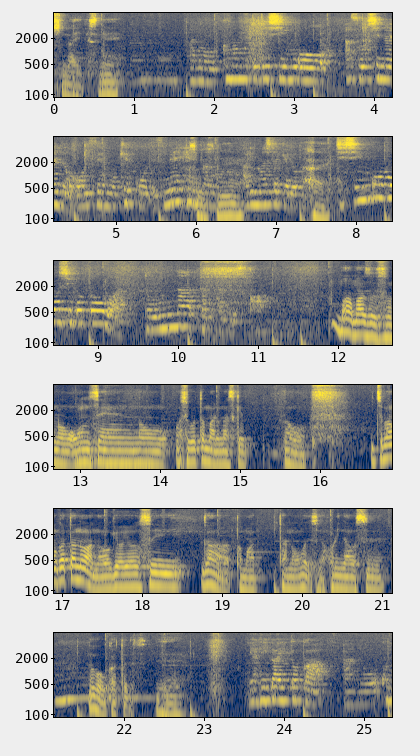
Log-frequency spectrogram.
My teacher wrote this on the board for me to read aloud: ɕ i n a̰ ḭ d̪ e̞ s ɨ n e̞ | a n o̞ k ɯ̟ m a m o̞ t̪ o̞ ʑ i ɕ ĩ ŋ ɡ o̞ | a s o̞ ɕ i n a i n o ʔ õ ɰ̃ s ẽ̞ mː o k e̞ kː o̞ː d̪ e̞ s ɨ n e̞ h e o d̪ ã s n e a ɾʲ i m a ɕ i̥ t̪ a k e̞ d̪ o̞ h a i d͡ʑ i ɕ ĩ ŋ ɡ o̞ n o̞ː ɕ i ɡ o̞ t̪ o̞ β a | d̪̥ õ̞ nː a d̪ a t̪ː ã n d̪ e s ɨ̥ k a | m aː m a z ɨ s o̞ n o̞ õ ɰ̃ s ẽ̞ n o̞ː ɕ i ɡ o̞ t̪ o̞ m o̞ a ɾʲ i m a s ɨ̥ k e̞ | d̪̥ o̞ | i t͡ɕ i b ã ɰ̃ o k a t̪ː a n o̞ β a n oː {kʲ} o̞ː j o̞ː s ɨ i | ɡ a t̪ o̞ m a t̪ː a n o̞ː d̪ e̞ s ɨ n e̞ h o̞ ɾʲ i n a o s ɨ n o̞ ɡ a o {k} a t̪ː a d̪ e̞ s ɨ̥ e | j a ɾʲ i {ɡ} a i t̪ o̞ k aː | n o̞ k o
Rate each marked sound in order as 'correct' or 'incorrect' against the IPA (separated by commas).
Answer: incorrect, correct, correct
